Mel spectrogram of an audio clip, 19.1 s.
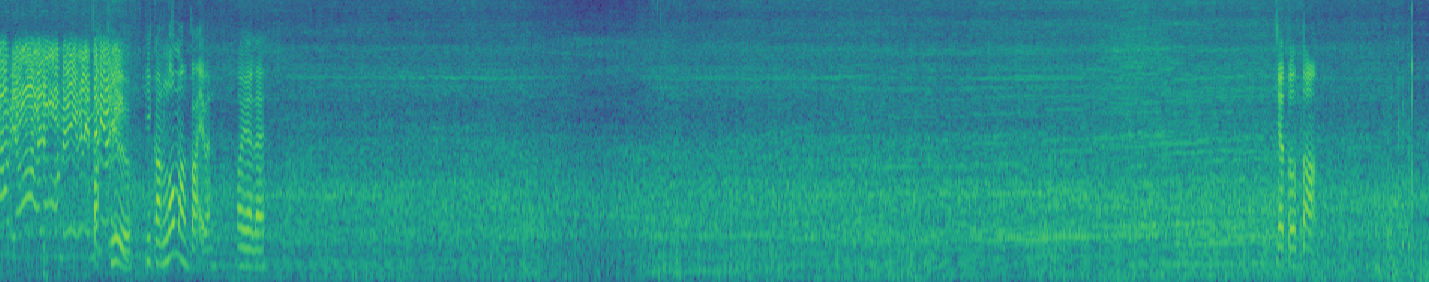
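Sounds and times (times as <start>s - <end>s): motorcycle engine accelerating: 0.0s - 19.0s
wind noise on microphone: 4.9s - 19.0s.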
